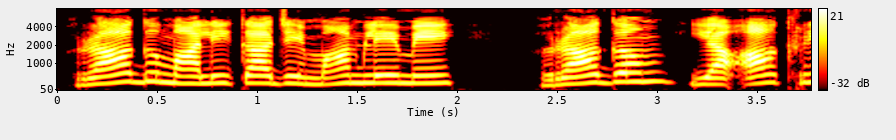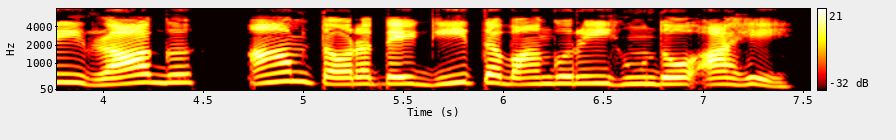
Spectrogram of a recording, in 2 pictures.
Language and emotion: Sindhi, neutral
